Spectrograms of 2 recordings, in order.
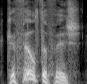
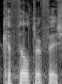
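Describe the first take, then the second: First: The first word ends with a plain 'uh'. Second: The first word ends with an r-colored 'er'. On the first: The speaker calls it right. "It's kefilta fish. You have to say it right" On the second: The speaker calls it wrong. "It's not kefilter fish"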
